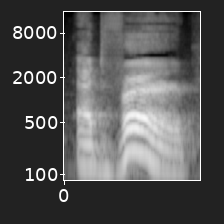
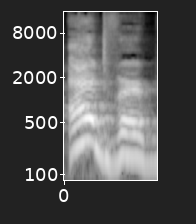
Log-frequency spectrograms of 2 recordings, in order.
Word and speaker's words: adverb: دا چې په دویم سلیبل باندې تاکید وکړي adverb یا به دا adverb وی یا به adverb وی چې کوم صحیح ده ته دا اول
